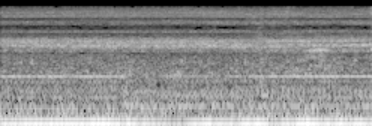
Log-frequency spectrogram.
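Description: Lampworking torch burning steadily: an even hiss of flame with a low hum beneath, while a glass rod is melted onto a bead in the flame.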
